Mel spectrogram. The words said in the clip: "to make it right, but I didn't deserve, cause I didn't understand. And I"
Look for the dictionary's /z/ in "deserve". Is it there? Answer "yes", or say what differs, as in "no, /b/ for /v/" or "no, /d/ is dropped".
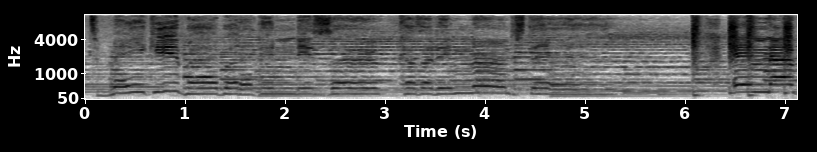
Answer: yes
